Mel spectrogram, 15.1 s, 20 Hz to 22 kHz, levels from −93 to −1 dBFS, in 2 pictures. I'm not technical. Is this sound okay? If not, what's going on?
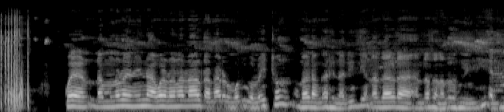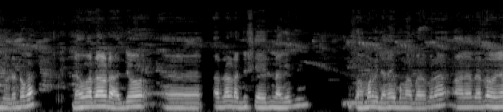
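Yes, nothing in this recording points to a technical problem with how the sound was captured, stored or played back.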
